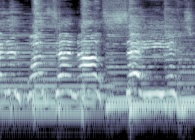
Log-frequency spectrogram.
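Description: Acoustic guitar strummed in chords, with a man's voice singing a melody over it.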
